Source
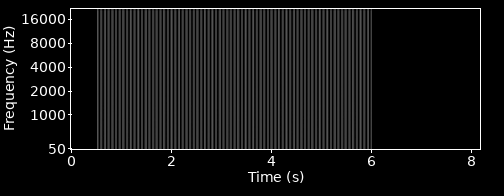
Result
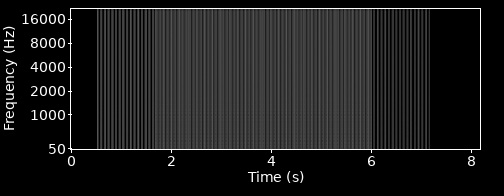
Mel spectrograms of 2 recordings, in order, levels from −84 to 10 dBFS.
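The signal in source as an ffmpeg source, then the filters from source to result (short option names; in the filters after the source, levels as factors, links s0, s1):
-f lavfi -i "aevalsrc='0.531*eq(mod(n,1208),0)*(0.5+0.5*eq(mod(n,7248),0))':d=5.48:s=44100"
-af "aecho=1:1:1160:0.562"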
